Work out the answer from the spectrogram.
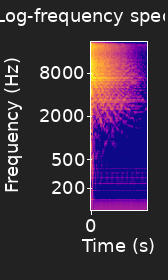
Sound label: ohh, hihats; house; PS-28 Vocal House Samples; Drum & Perc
